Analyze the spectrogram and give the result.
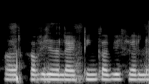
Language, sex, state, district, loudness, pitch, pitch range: Hindi, female, Uttar Pradesh, Etah, -15 LUFS, 230 Hz, 225-230 Hz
